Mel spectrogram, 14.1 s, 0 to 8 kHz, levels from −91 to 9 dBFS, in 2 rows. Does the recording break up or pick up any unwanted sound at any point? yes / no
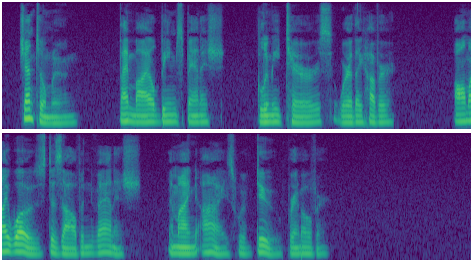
no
